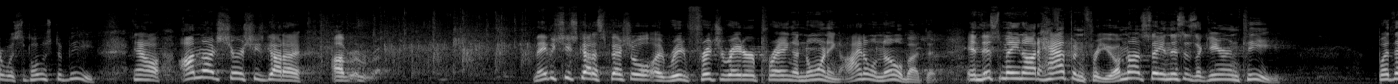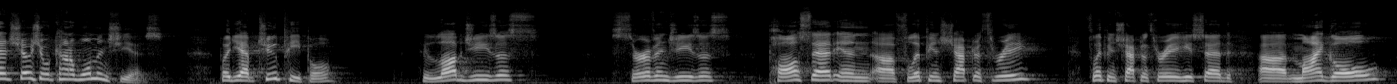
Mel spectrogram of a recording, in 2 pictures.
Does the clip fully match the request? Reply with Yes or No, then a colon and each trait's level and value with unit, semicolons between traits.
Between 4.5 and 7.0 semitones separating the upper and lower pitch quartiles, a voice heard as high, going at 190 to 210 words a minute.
No: wide, 5.4 semitones; high, 205 Hz; average, 160 wpm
